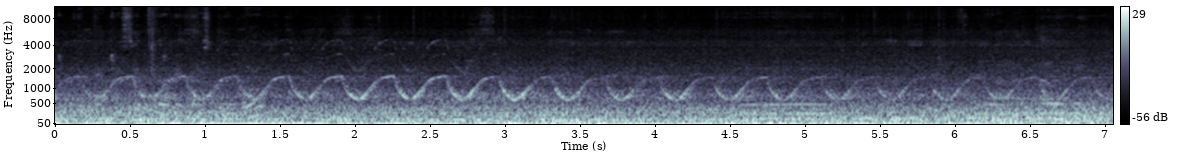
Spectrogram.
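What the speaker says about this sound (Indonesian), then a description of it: "Oh di belakang suara ambulans." An ambulance siren wails loudly in a rapid, repeating up-and-down sweep on the Jakarta–Cikampek toll road, over dense, steady traffic rumble, with no voices.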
